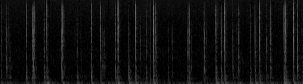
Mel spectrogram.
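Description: Long nails tap rapidly with both hands across the inlaid squares of a large, flat wooden chess board. The taps form an irregular, typing-like patter of short, dry clicks, each with a bright tick over a soft low thud. They die away almost at once.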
